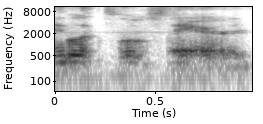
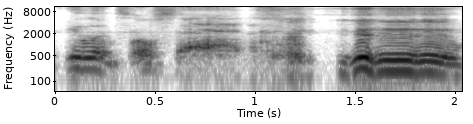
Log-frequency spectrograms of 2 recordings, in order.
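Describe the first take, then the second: First: Breathy mock-sad whisper; hushed pity. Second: Very slow whispered pity; slow theatrical whisper; drawn-out whisper. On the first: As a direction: whisper it like a pitying aside. Mocking whisper at sad face. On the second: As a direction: stretch every word out in a whisper. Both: Real, not acted.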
